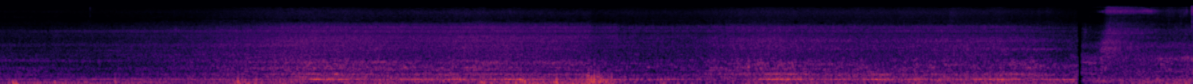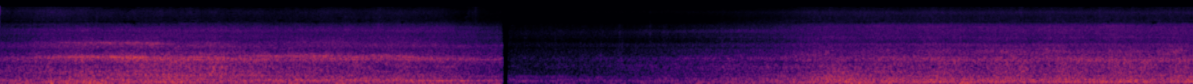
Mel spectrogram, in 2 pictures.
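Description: Electric passenger trains passing on a main line: a steady motor hum and whine over the rumble of wheels on rail. The sound changes abruptly twice as one train gives way to the next.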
